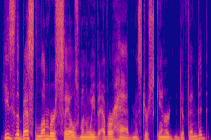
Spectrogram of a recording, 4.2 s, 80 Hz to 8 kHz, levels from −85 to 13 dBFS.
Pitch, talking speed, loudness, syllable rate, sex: 145 Hz, 155 wpm, -17 LUFS, 4.7 syllables/s, male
